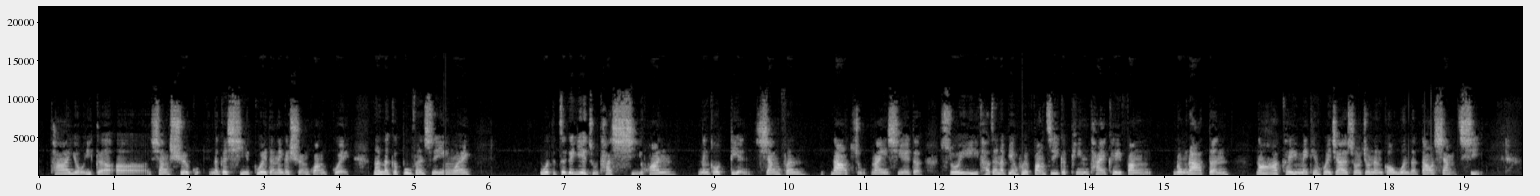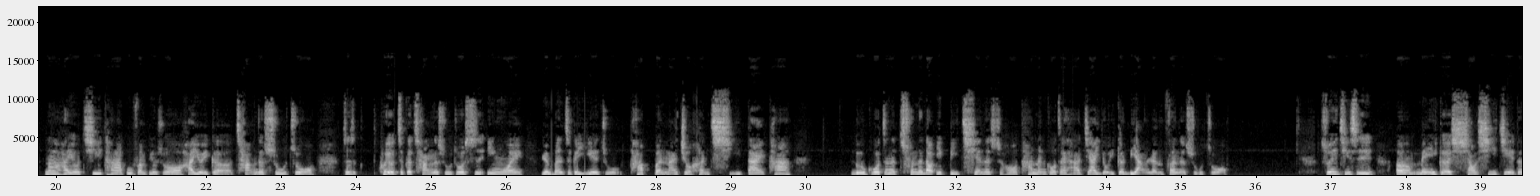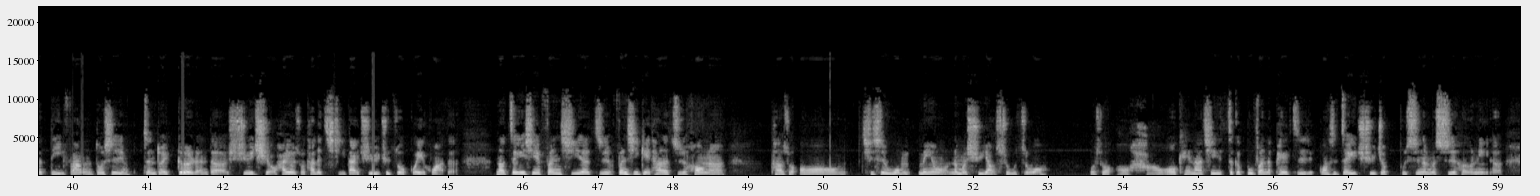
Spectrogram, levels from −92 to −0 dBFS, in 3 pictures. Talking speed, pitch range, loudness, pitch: 260 characters per minute, 170-215 Hz, -29 LUFS, 185 Hz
